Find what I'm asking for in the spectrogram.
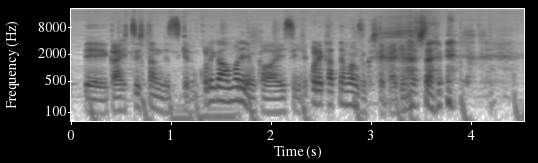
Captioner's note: laughs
